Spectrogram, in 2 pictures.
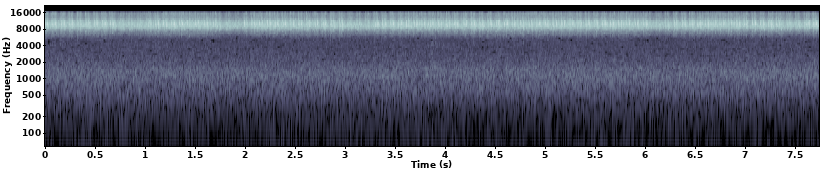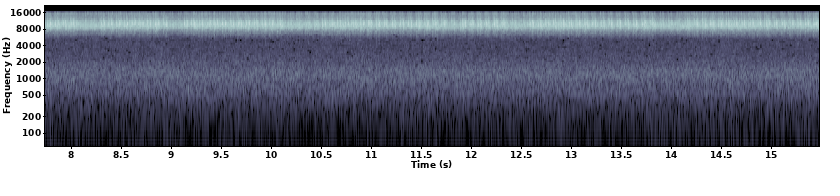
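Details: A night chorus of insects, shrill and very high, sustained without pause and with gentle flickers in loudness, set against faint broadband background noise.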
